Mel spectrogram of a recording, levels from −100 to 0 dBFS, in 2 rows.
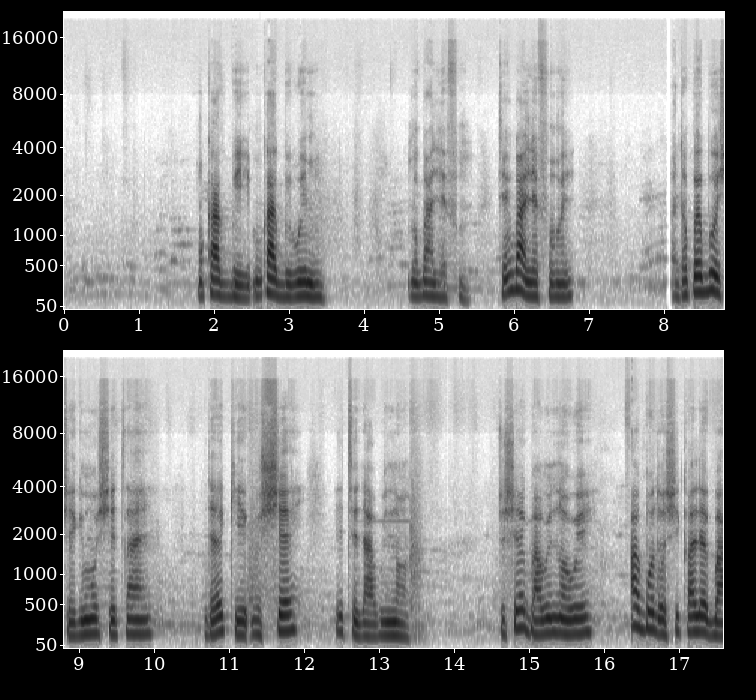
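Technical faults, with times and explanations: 2.57–2.65 s and 8.03–8.10 s (just before "a da"), burst of packet loss: about 60 ms lost each time; the receiver extended the last sound for 50–55 ms, fading it, then skipped ahead.
13.90–13.94 s, just after "da wino", short concealed packet loss: 20 ms never arrived, so the receiver extended the preceding sound for 19 ms and blended back, leaving a brief smear.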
